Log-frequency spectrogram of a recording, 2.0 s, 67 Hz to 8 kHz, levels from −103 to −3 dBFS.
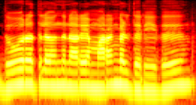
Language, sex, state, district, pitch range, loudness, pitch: Tamil, male, Tamil Nadu, Kanyakumari, 145-165 Hz, -15 LUFS, 155 Hz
